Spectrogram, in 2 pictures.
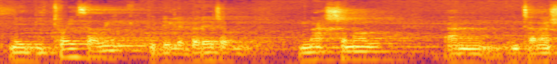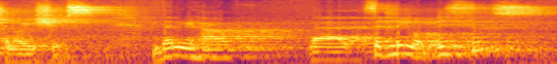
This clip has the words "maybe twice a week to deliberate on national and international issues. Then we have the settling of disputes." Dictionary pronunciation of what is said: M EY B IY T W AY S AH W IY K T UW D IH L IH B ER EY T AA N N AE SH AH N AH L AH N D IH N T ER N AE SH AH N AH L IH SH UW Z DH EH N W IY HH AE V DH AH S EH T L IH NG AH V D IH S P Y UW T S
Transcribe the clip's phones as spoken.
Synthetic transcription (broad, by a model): M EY B IY T W AY S AH W IY K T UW D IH L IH B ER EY T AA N N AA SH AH N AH L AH N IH N T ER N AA SH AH N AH L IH SH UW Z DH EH N W IY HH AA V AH S EH T L IH NG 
